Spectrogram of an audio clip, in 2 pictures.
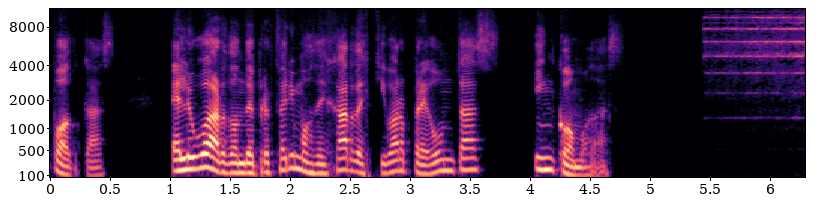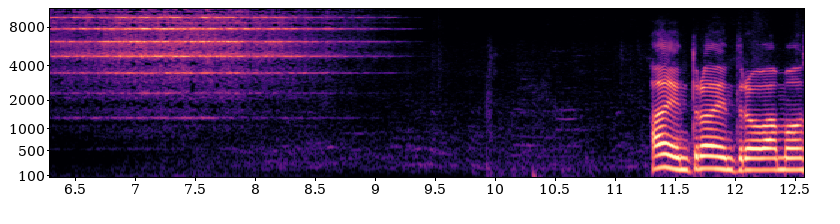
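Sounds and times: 
speech: 0:00.0 - 0:04.8, 0:11.3 - 0:12.5
electric school bell ringing for end of recess: 0:05.5 - 0:09.4.

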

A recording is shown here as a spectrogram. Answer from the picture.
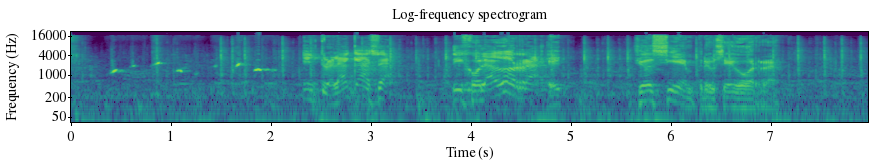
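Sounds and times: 
person whistling a short tune while walking: 0:00.4 - 0:02.1
speech: 0:02.4 - 0:05.0, 0:05.6 - 0:07.2.

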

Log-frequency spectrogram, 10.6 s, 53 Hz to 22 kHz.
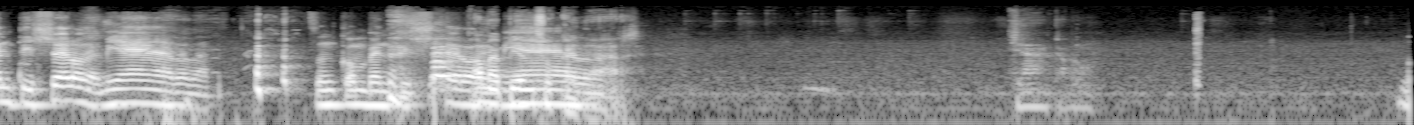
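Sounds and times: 
speech: 0:00.0 - 0:04.9, 0:07.6 - 0:07.9
dog barking: 0:03.2 - 0:03.9.

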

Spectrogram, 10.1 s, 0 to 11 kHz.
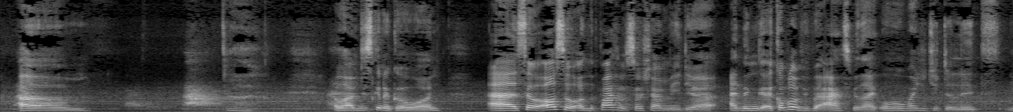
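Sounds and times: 
speech: 0:00.2 - 0:01.0, 0:02.2 - 0:02.7, 0:03.3 - 0:10.1
neighbor's dog barking: 0:01.2 - 0:02.2.

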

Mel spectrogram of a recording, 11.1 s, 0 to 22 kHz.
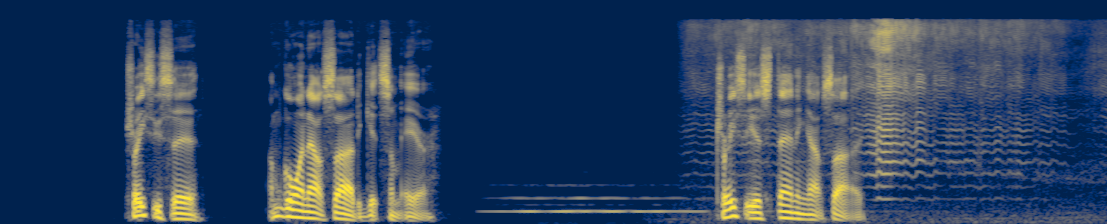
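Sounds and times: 
speech: 0:01.3 - 0:02.1, 0:02.7 - 0:04.4, 0:07.2 - 0:09.0
mosquito buzzing: 0:04.8 - 0:11.0.

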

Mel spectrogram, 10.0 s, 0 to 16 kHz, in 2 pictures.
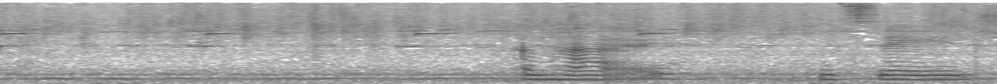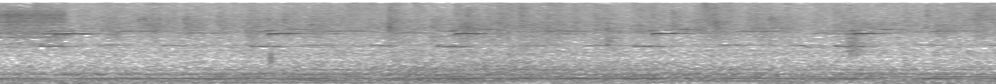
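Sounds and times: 
faint high chirps: 0:00.0 - 0:09.9
soft steady rain falling at night: 0:00.0 - 0:09.9
speech: 0:02.6 - 0:03.5, 0:04.1 - 0:05.0.

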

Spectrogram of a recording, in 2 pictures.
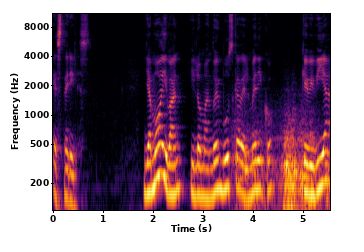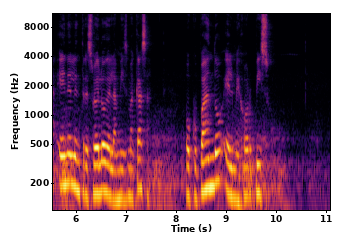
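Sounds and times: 
speech: 0:00.0 - 0:00.8, 0:01.8 - 0:10.0
faint hiss of rain: 0:00.0 - 0:11.0
low rumble of thunder during a rainstorm: 0:03.5 - 0:11.0.

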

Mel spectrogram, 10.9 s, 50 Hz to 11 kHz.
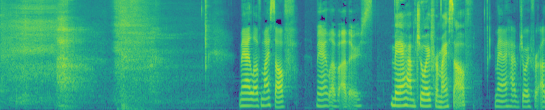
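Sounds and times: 
big deep breaths: 0:00.0 - 0:04.8
speech: 0:04.8 - 0:10.9.

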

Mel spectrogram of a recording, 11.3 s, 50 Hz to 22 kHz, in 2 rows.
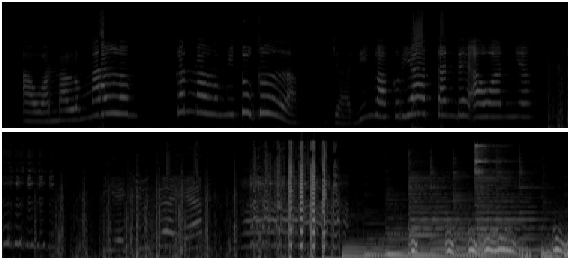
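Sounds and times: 
speech: 0:02.3 - 0:07.6, 0:09.0 - 0:11.3
laughter: 0:05.6 - 0:06.4, 0:08.1 - 0:09.2
owl hooting: 0:09.7 - 0:11.3.

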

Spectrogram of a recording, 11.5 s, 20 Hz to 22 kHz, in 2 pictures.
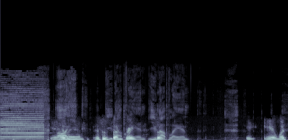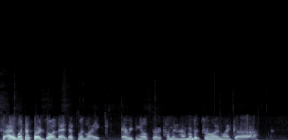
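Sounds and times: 
blaring brassy air horn sound effect: 0:00.0 - 0:01.6
speech: 0:01.0 - 0:03.8, 0:04.9 - 0:11.0.

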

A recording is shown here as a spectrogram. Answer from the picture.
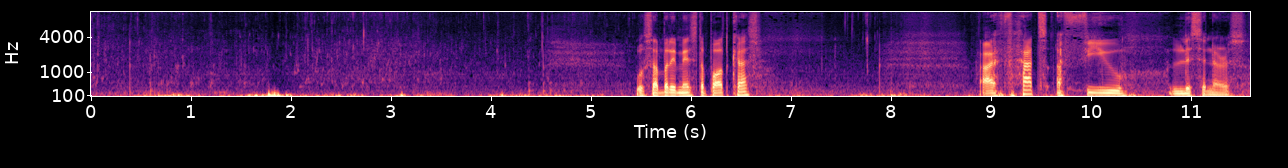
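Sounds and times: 
gentle sea waves lapping against the shore: 0:00.0 - 0:05.4
speech: 0:05.4 - 0:06.8, 0:08.9 - 0:11.5.

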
